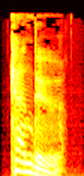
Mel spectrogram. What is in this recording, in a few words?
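"can do", British English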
